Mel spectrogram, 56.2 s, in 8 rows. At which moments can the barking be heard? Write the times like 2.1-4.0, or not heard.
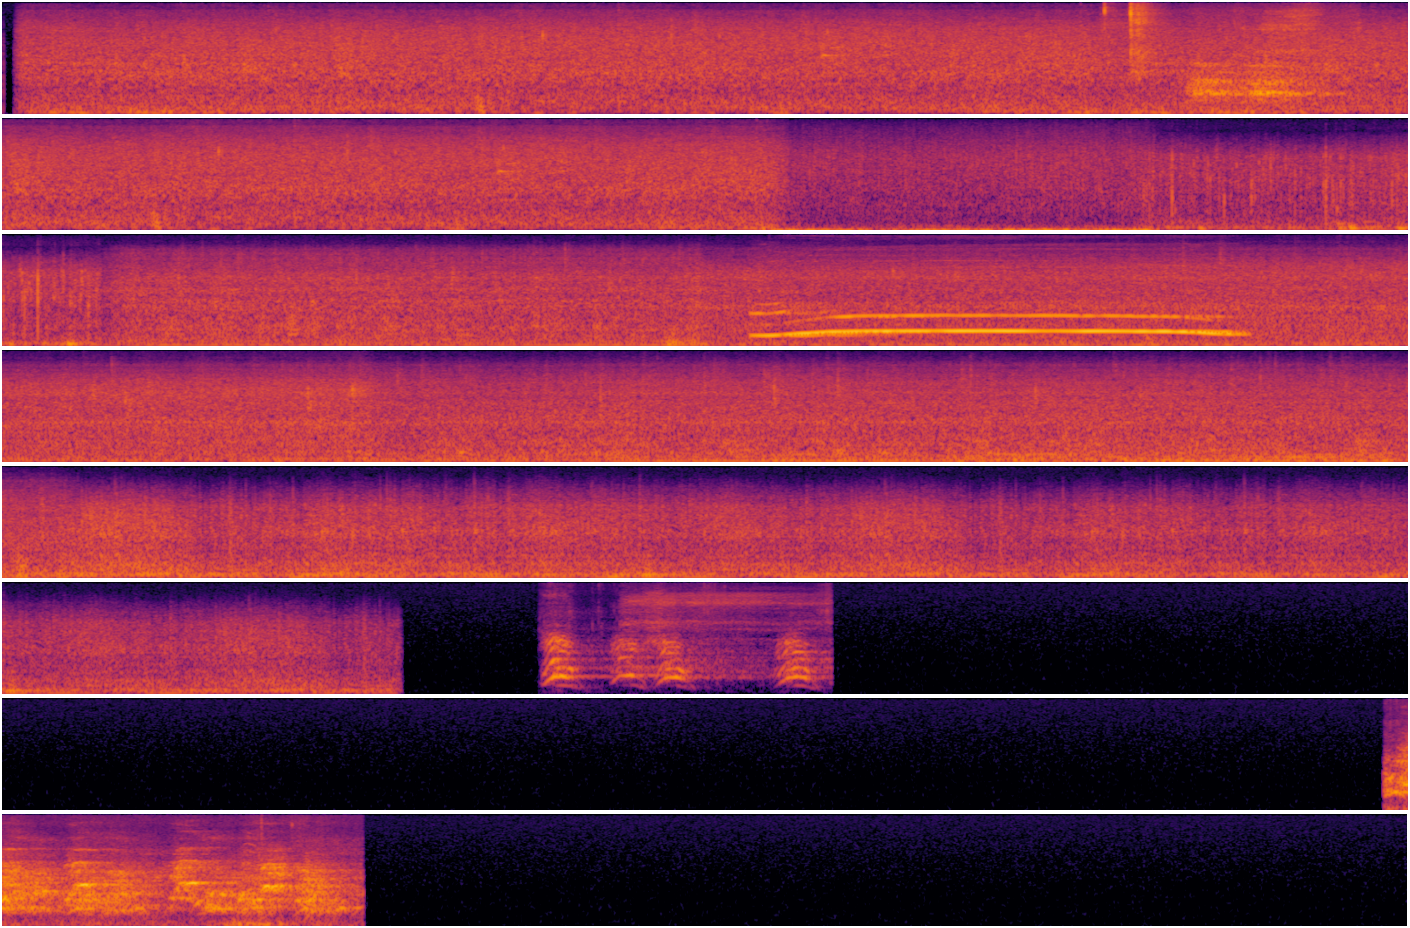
5.5-6.7, 17.8-20.3, 37.9-39.3, 49.0-51.0.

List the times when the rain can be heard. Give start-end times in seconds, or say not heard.
0.1-37.1.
